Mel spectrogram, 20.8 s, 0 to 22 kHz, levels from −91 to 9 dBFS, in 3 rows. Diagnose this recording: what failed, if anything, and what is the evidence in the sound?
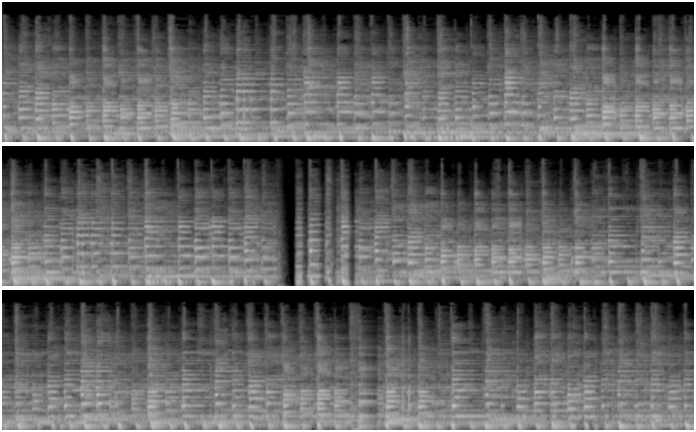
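Repeated packet loss (robotic sound) hits the network stage from 9.67 to 10.47 s: five gaps, the longest 177 ms, patched by extending prior sound, so about half the span is synthetic. Unlike an isolated burst, the holes recur closely, giving choppy texture with pieces missing.

Two bursts of packet loss follow at 17.34–17.43 s and 17.46–17.62 s, losing about 60 and 120 ms. Each gap is filled by a fading continuation rather than silence, distinguishing it from a dropout, and the sound resumes later with material skipped.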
